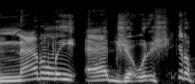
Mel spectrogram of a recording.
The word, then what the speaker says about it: Adjo: Yeah, so her name is Natalie Adjo. A-D-J-O. How else would you pronounce that?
